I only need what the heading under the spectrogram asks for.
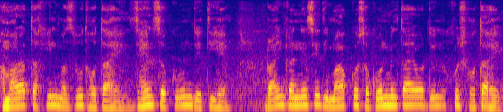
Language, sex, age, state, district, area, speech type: Urdu, male, 30-45, Delhi, North East Delhi, urban, spontaneous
